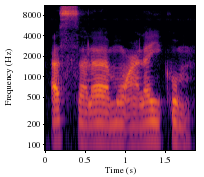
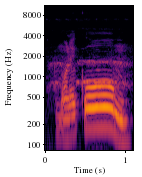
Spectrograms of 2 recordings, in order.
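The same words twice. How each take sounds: First: The final syllable is kept short. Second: The final syllable is drawn out long. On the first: The speaker calls it right. "yang benar" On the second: The speaker calls it wrong. "dipanjangkan assalamualaikum, ya, kayak gitu, ini juga kurang tepat, salah"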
